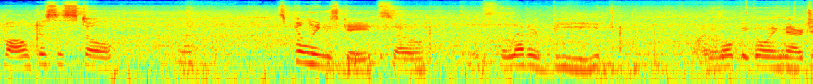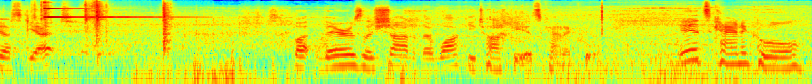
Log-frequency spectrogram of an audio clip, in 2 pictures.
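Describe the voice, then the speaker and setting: Unhurried and prone to long pauses, this medium-pitched woman guides viewers around a London skyscraper and nearby streets, rambling casually and muttering wry remarks to herself. Her stick-mounted handheld camera picks up loud city traffic outdoors.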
